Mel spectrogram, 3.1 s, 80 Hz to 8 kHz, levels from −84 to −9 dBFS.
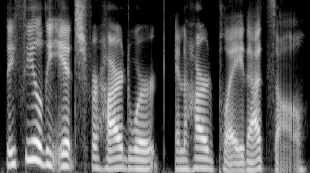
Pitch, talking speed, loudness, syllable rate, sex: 175 Hz, 230 wpm, -18 LUFS, 4.2 syllables/s, female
